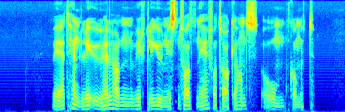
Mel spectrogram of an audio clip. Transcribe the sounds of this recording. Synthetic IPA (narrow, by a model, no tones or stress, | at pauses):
ʋḛːɛt̪hɛnd̪l̩ɪʔʉːhɛlhɑːd̪n̩ʋɪʁklɪɡʉːlnɪst̪n̩fɑlt̪neːfʁɔʁt̪ʰɑːkʰəhɑnsʔo̰ːʊmkʰɔmət̪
